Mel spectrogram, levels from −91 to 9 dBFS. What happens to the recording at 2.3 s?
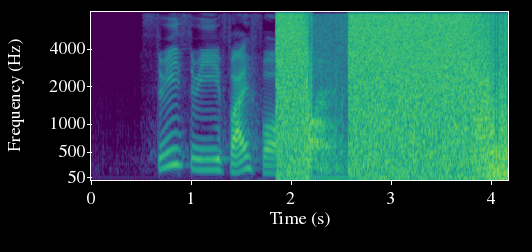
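At 2.3 s the speech is buried under loud, harsh broadband noise from samples built from the wrong bytes, running 1.85 s to the end. Misassembled byte order makes low bits dominate, filling the spectrogram with broadband noise and the waveform with dense hash.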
